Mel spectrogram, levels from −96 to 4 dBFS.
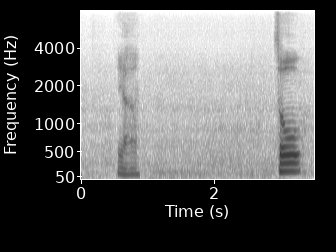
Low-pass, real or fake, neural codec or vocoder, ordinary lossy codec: none; fake; codec, 16 kHz, 0.8 kbps, ZipCodec; none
